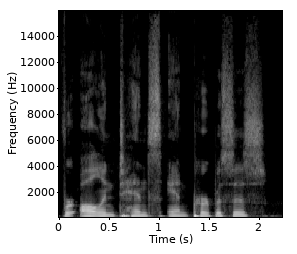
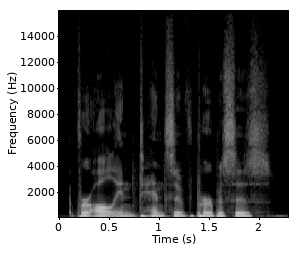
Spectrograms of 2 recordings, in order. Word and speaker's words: for all intents and purposes: For all intents and purposes is the correct way to say that. What do people say? For all intensive purposes.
